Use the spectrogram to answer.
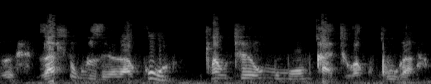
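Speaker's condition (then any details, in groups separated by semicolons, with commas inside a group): No condition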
